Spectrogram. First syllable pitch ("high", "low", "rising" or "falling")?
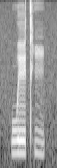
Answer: low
